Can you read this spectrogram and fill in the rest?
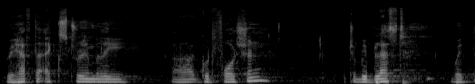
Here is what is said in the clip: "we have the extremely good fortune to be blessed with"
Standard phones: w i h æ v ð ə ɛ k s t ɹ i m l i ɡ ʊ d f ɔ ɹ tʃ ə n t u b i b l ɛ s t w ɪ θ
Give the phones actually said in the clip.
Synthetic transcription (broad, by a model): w i h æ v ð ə ɛ k s t ɹ i m l i ɡ ʊ d f ɔ ɹ tʃ ə n t u b i b l ɛ s t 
